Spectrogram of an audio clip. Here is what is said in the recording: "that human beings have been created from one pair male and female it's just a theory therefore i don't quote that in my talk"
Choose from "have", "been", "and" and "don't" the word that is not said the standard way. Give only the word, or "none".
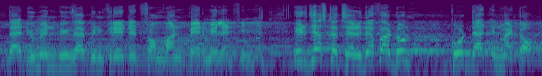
none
